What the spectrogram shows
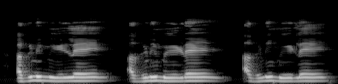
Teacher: जो ल आ रहा है वो ड़ ना तो ल है ना ड़ है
